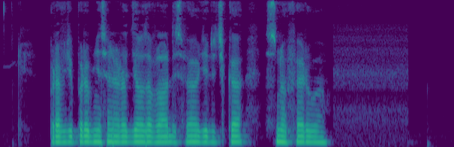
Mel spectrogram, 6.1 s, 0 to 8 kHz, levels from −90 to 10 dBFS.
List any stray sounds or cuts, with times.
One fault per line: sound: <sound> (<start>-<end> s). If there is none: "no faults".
no faults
